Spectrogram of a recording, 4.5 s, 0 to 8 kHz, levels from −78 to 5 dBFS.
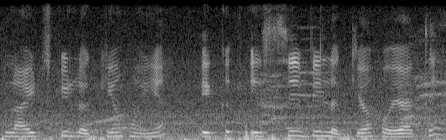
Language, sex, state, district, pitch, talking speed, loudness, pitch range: Punjabi, female, Punjab, Pathankot, 220 Hz, 135 wpm, -17 LUFS, 205-240 Hz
